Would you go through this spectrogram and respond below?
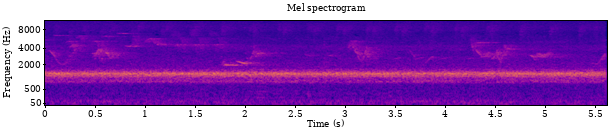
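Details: Periodical cicadas emerging after 17 years in hillside woods, captured on a Zoom H2: a steady, unbroken droning chorus holds one pitch throughout, while wild birds chirp and whistle short phrases above it.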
